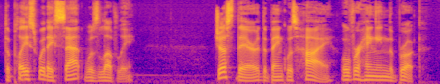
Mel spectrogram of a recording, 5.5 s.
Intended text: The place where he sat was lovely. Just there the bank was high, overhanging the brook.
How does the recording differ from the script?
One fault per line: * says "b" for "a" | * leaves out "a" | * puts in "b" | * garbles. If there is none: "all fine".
* says "they" for "he"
